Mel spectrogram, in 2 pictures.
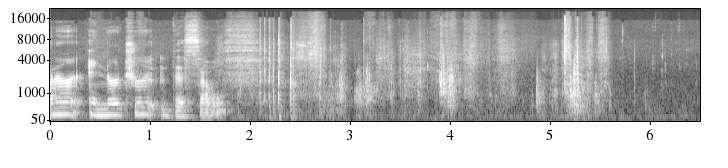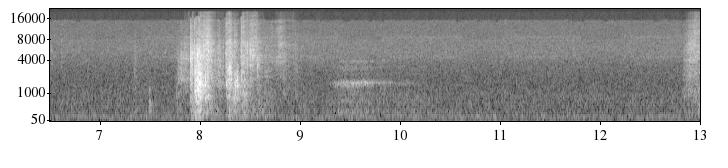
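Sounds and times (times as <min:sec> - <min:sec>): paper pages rustling: 0:02.0 - 0:06.1, 0:07.5 - 0:09.0.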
